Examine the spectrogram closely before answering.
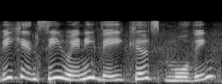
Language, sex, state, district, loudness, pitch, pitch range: English, female, Telangana, Hyderabad, -12 LUFS, 255 Hz, 200-305 Hz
